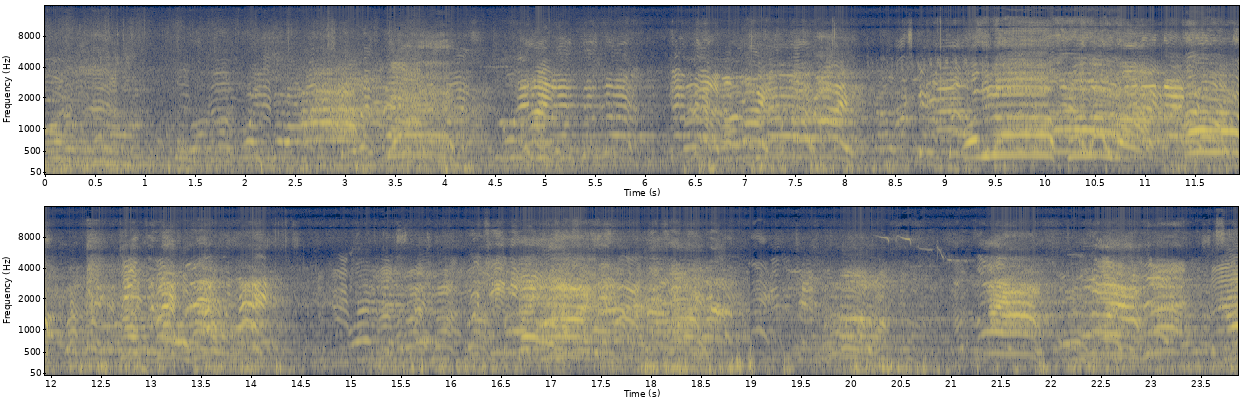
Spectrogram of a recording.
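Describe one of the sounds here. Teenage boys shout and call to each other on an open field.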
